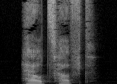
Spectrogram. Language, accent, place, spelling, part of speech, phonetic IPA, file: German, Germany, Berlin, herzhaft, adjective, [ˈhɛɐt͡shaft], De-herzhaft.ogg
- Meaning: hearty, savory, savoury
